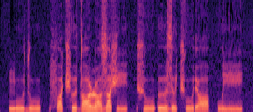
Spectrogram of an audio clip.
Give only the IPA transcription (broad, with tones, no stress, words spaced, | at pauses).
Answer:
ŋuː˧˥du˨˩˦ | fɒ˩˧˩t͡ʃʰɯ˥˨dɒː˧˥ ɭɒ˨˩˦ zɒ˥˨ʃi˩ | ʃuː˨˩˦ʔɯː˥˨zɯ˩˧˩ t͡ʃʰuː˧˩ɾʲɒ˨˩˦ | wiː˩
